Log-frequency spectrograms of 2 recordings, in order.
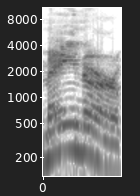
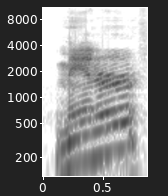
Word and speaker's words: Maynor: hit says William William Maynor we just found out the name is pronounced Maynor not manner uh so William nice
